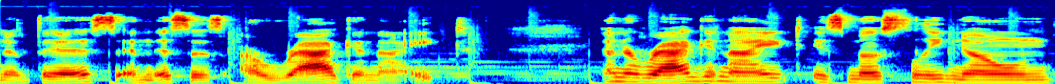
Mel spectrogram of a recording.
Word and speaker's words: aragonite: that is beautiful all right then a polished argonite oh wow i would have thought that i was like you know petrified wood look how pretty i also looked up the pronunciation of this and this is aragonite an aragonite is mostly known for perception for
